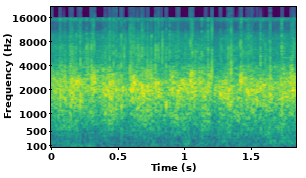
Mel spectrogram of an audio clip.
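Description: A crowd at a Marathi felicitation event for students applauds an actress, producing loud, dense, continuous clapping that fills the whole short span without a break.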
